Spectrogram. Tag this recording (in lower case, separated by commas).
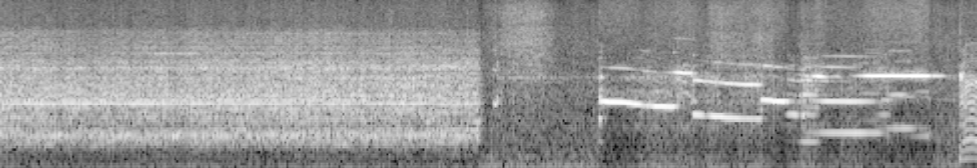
speech, radio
